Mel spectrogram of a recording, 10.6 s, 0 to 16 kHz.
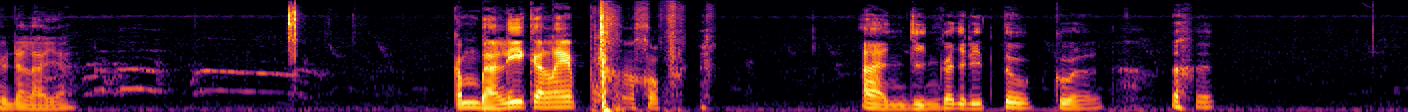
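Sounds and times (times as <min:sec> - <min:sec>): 
speech: 0:00.0 - 0:00.7, 0:03.4 - 0:05.4, 0:06.4 - 0:09.2
rooster crowing: 0:00.4 - 0:02.6
laughter: 0:08.8 - 0:09.2.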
